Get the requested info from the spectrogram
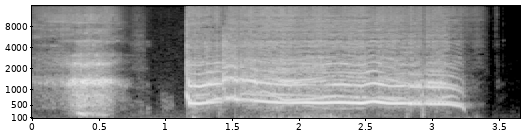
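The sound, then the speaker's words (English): A person imitates an elephant's trumpet: a short breathy burst, then a loud, sustained, wavering tonal blast lasting about two seconds. “It's a good elephant.”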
